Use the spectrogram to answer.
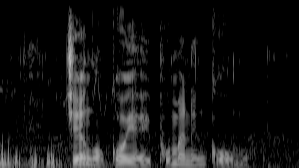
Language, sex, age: Xhosa, male, 19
